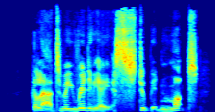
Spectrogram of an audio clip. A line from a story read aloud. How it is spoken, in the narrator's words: he snarled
